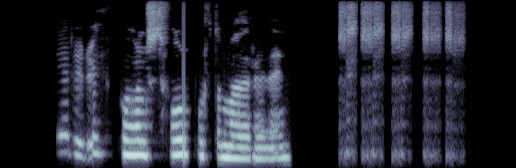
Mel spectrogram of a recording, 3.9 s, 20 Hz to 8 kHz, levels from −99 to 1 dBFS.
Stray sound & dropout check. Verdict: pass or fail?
fail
